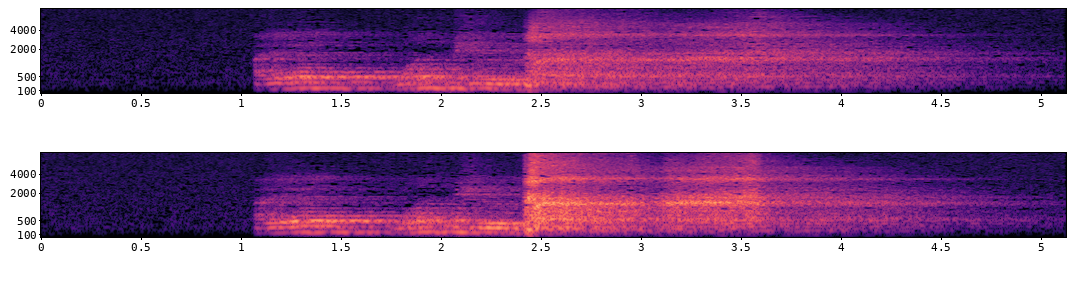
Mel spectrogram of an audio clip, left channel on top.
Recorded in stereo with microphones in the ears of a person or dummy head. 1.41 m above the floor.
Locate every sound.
1.1 s a man speaking: 40° left (ahead or behind), 3 m
2.4 s breathing: 60° right (ahead or behind), 0.6 m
